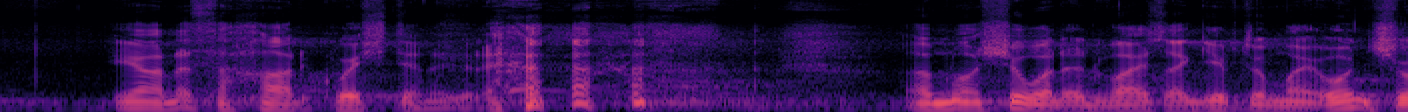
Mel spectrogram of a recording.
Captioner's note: laughs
